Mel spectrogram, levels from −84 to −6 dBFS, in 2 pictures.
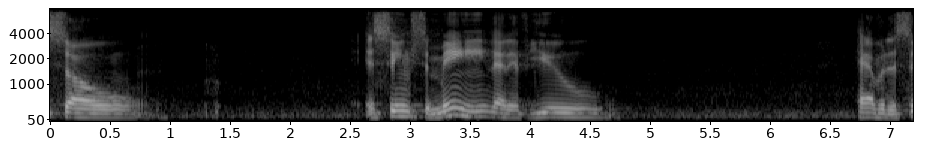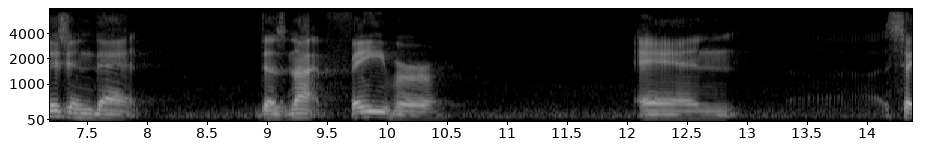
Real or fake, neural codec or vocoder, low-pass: real; none; 7.2 kHz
